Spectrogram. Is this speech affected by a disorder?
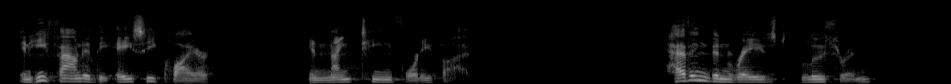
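No.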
